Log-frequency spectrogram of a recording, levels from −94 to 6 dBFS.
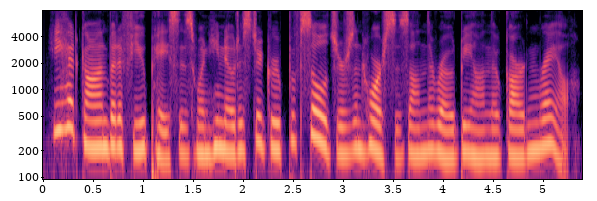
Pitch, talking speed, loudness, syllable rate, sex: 205 Hz, 255 wpm, -17 LUFS, 5.6 syllables/s, female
